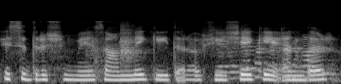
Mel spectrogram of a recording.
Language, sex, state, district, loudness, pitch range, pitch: Hindi, female, Uttar Pradesh, Lucknow, -15 LUFS, 210-230 Hz, 220 Hz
